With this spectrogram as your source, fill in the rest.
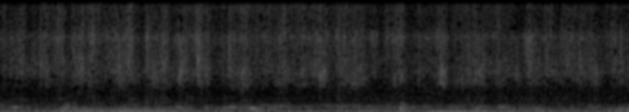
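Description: Wet hair squelches and rustles as hands rub and twist it.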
